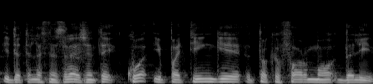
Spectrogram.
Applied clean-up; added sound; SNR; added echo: none; none; none; none.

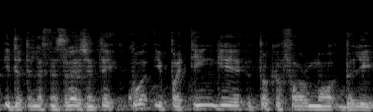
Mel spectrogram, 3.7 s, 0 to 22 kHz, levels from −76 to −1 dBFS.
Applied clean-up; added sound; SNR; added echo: none; none; none; reverberation time 1.6 s.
